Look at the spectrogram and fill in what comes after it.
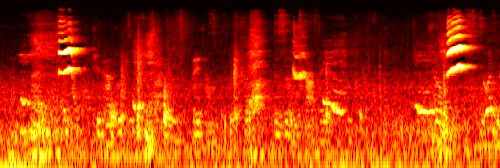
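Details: Rescue dog, described as deaf and special-needs, vocalising while playing with his owner: two sharp, high, rising-then-falling yelping barks, one early and one near the end, with human speech and shuffling between.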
